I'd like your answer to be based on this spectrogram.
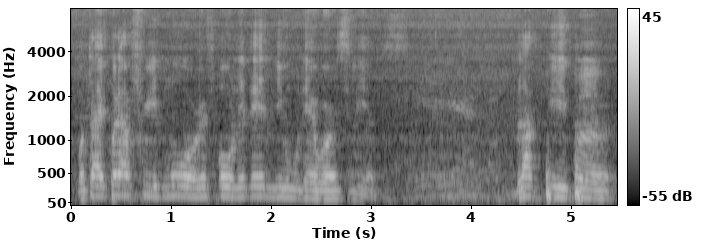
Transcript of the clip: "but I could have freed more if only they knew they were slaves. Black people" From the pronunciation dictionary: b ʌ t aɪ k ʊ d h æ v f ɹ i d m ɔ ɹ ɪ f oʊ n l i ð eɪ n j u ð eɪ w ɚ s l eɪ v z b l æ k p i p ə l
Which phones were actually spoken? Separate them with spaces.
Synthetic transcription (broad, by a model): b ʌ t aɪ k ʊ d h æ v f ɹ i d m ɔ ɹ ɪ f oʊ n l i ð eɪ n j u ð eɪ w ɚ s i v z b l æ k p i p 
